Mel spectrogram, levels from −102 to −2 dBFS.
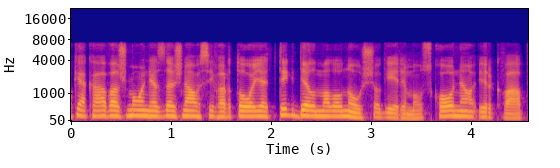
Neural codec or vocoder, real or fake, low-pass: codec, 16 kHz, 0.8 kbps, ZipCodec; fake; 7.2 kHz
